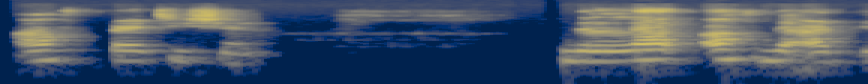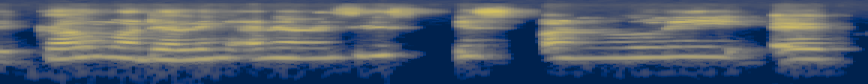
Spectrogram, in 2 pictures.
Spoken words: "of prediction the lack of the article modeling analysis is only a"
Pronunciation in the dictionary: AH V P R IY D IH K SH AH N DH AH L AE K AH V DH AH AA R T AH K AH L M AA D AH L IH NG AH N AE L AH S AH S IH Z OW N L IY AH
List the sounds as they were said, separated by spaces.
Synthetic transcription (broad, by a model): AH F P IY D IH SH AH N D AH L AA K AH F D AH AA R T AH K AH L M AA D AH L IH NG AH N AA L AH S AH S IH S OW N L IY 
